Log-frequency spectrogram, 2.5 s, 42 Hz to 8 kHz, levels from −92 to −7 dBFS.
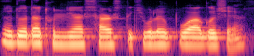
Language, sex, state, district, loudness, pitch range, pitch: Assamese, male, Assam, Kamrup Metropolitan, -16 LUFS, 125-130 Hz, 130 Hz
